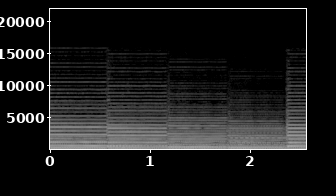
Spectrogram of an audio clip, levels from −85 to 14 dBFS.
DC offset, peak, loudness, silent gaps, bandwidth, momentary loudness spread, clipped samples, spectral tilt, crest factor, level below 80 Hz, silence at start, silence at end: under 0.1%; -12 dBFS; -24 LUFS; none; 16 kHz; 3 LU; under 0.1%; -5.5 dB/octave; 12 dB; -64 dBFS; 0 s; 0 s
